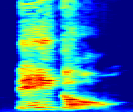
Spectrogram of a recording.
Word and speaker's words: bagel: about counting back three which one of these words has a uh schwa sound that kind of disappears you don't even hear the vowel that's right bagel yeah the second syllable is go we don't even hear that vowel at all so whenever you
